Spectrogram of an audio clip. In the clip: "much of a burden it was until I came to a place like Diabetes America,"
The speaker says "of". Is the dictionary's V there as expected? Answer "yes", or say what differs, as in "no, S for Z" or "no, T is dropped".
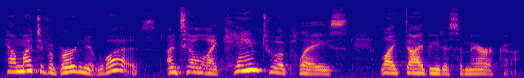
yes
